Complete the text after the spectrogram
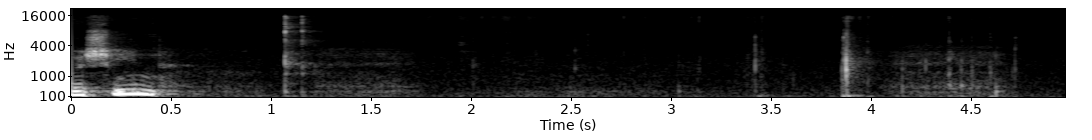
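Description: A screwdriver clicks and scrapes against small metal parts.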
